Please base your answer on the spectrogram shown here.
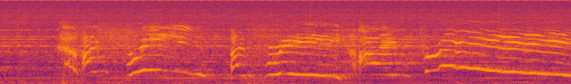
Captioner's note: normal voice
